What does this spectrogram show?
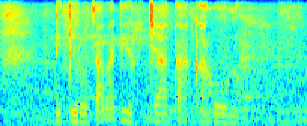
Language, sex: Tswana, female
